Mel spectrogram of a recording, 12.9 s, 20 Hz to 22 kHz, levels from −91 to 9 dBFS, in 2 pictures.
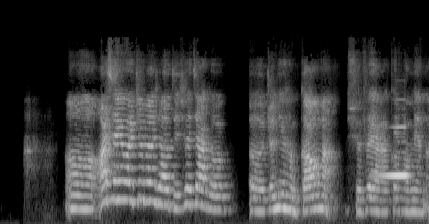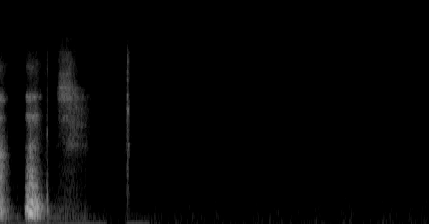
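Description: A loudspeaker feedback squeal interrupts this speech recording: the microphone was picking up the loudspeaker it was feeding, and around 832 Hz the loop gain rose above one, so that frequency kept reinforcing itself on each pass. From 5.52 s a single tone swells over roughly 0.4 s until it sits about 10 dB above the speech, a piercing whistle that holds until it cuts off at 6.23 s.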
